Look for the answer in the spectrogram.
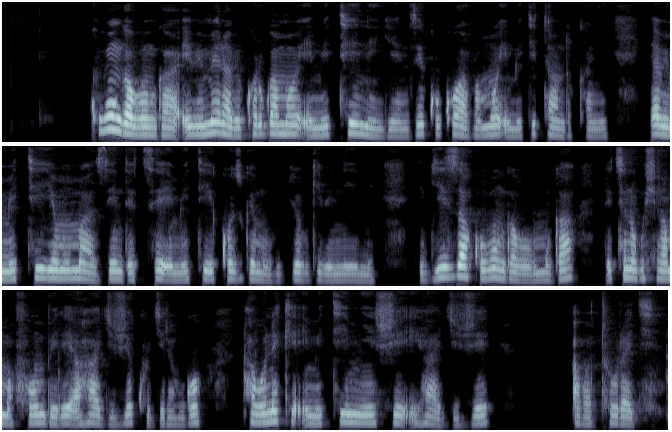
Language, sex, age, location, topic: Kinyarwanda, female, 25-35, Kigali, health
